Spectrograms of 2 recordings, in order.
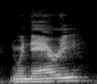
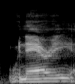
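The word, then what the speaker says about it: Nwaneri: I can never pronounce his name. Nwenari, Nwenari. I think the N is silent.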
